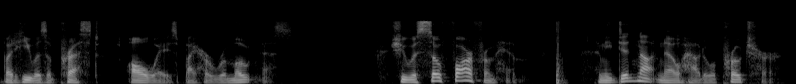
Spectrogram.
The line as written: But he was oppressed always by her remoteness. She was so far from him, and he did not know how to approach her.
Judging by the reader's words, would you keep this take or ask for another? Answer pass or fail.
pass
